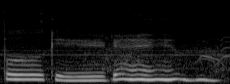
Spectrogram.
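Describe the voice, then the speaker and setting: A woman's voice: mid-range voice, steady tone, extremely slow, dark tone, a little hiss or hum. A woman hosting a casual gaming livestream, talking hesitantly and often repeating her phrases. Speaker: streamer, host. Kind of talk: casual livestream chat, reading visual novel text aloud.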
